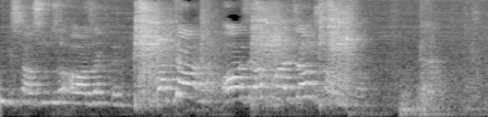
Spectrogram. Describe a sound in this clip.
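A young boy recites loudly and with feeling close by.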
